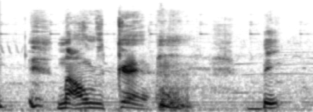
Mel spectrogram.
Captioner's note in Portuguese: grunhe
